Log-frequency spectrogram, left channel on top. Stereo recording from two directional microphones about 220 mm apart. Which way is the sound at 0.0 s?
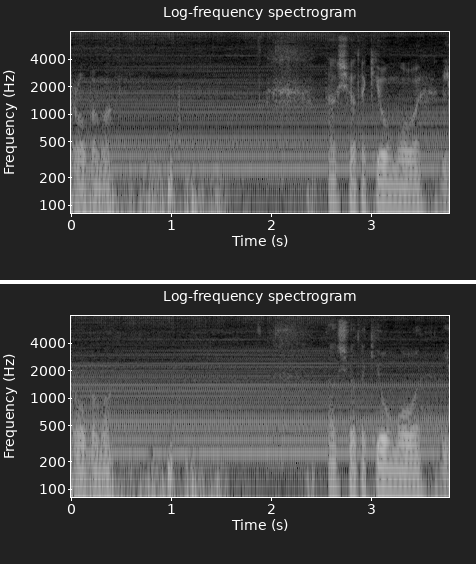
Centre (ahead or behind).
